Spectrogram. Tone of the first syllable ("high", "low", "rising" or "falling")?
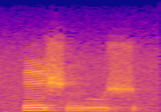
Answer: high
